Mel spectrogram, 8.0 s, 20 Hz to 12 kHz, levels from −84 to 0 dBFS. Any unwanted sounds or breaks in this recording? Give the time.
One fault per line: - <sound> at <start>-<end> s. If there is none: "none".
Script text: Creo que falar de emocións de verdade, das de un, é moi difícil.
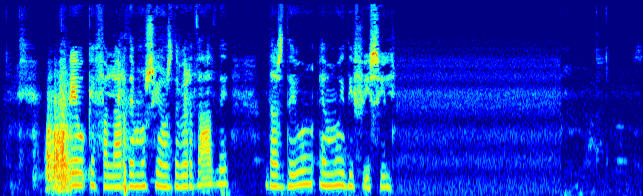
none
